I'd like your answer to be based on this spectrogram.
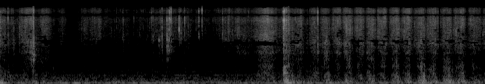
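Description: Long nails scratch and squeeze a dry, hand-sized natural loofah, a fibrous plant material with hollow chambers. The sound is bright, dry crackling and rasping, mostly high with little low end. The scratching grows louder and more rhythmic in the second half.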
